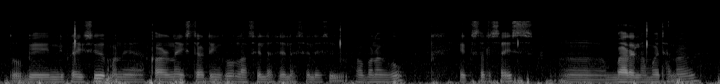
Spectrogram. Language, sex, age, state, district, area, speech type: Bodo, male, 30-45, Assam, Goalpara, rural, spontaneous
